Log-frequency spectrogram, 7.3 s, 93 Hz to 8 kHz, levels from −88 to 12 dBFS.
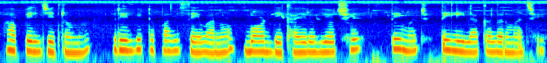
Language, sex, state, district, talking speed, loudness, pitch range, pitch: Gujarati, female, Gujarat, Valsad, 125 wpm, -16 LUFS, 200-235 Hz, 215 Hz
